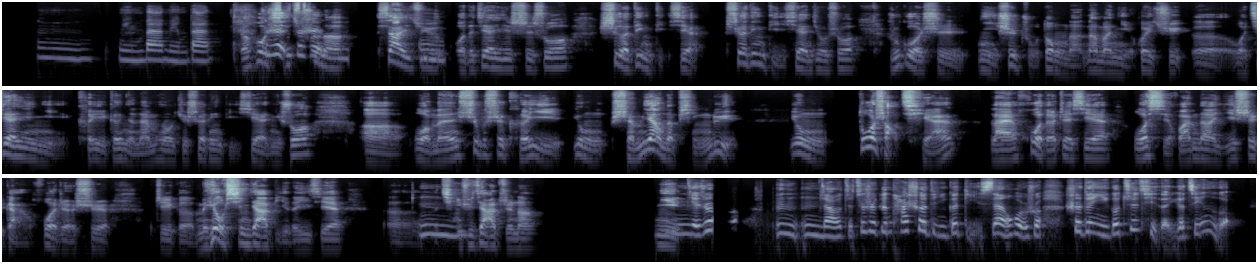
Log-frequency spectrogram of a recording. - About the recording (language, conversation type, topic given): Chinese, advice, 你最近一次因为花钱观念不同而与伴侣发生争执的情况是怎样的？
- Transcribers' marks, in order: other background noise; laughing while speaking: "没有"; tapping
